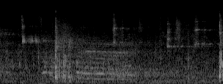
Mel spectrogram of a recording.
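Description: Tennis rally on a hard court: a few sharp racket-on-ball hits and ball bounces, spaced roughly half a second to a second apart. Short high squeaks, likely shoes on the court, come with some of the hits.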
